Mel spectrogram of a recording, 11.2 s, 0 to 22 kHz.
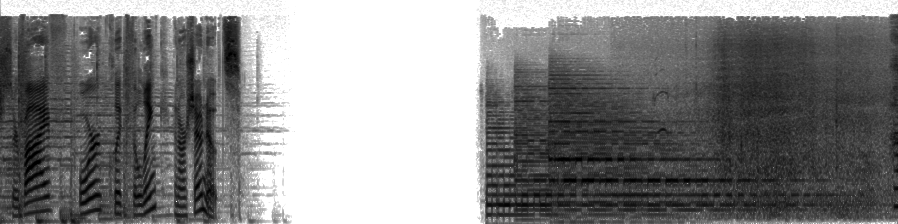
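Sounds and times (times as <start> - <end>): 
speech: 0.2 - 3.0
sustained tonal musical notes building into a held chord: 6.0 - 10.9
Pacific Ocean surf washing in: 8.6 - 11.2.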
